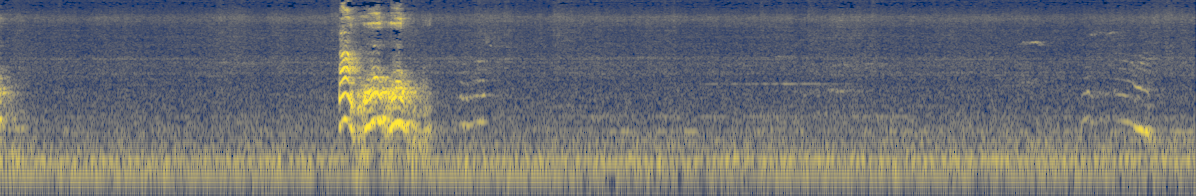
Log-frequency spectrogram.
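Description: A Great Dane puppy gives one sharp, high bark, followed by faint whimpers over a steady low hum.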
